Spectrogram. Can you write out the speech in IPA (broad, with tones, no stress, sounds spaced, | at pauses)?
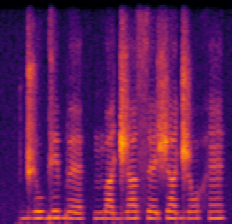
d͡ʒ o˨ ɡ e˧ b ɛ˨ | m a˨ d͡ʒ a˧ s ɛ˨ ʃ a˧ d͡ʒ ɔ˧ h ɛ̃˧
